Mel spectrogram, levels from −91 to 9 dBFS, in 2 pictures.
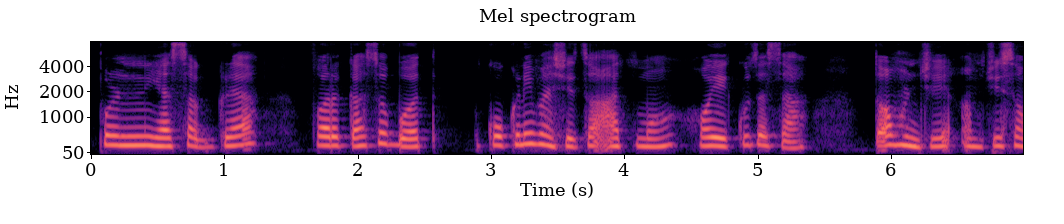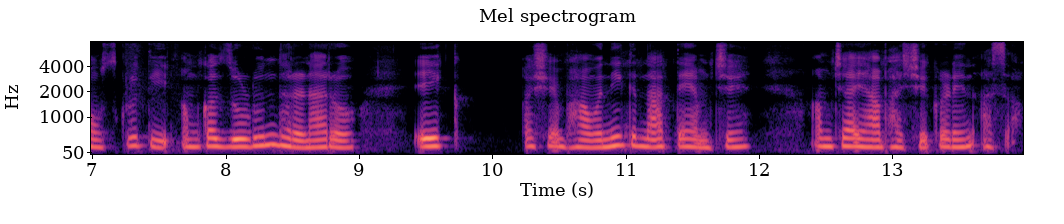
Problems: background sounds at intervals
